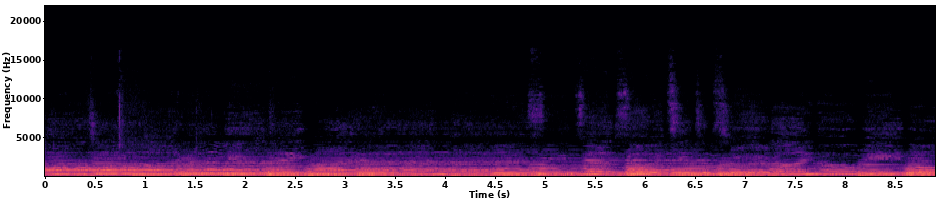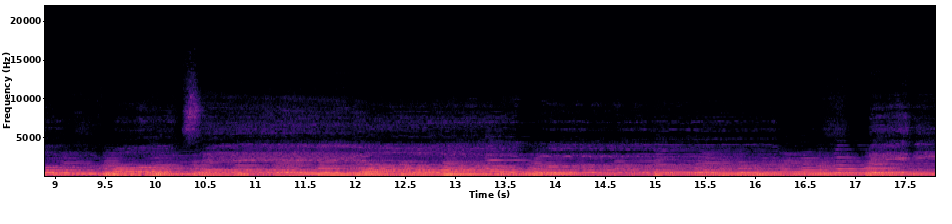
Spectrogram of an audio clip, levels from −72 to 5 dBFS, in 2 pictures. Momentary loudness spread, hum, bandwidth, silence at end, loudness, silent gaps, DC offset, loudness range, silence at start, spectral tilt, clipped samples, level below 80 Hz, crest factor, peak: 5 LU; none; 13.5 kHz; 0 s; -22 LUFS; none; under 0.1%; 3 LU; 0 s; -7 dB/octave; under 0.1%; -78 dBFS; 14 dB; -8 dBFS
